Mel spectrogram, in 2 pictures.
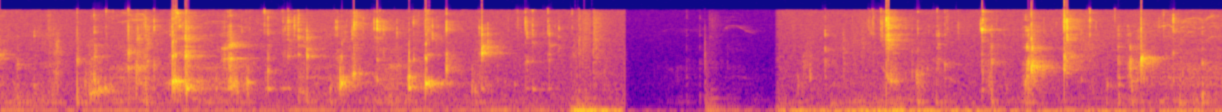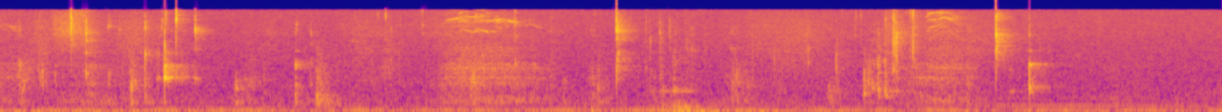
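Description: A man chews with wet, smacking lips.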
